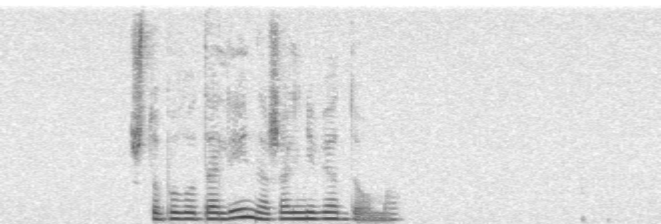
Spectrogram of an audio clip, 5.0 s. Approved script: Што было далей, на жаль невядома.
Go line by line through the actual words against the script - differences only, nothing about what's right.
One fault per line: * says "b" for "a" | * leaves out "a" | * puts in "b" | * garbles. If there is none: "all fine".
all fine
